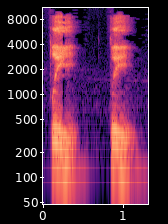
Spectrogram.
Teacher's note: Bila sebut ti, kita rasa kita punya lidah tu, hujung lidah tu, dia akan terkena ke bahagian tempat tumbuh gigi sebelah atas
